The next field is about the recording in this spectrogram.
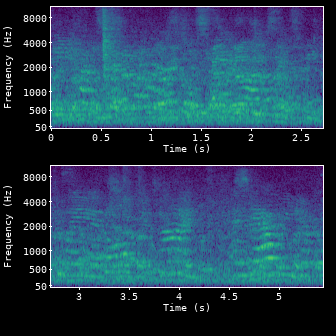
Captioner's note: audience chattering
